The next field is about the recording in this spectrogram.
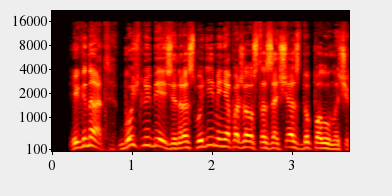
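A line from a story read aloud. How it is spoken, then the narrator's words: Called out downstairs. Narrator (Russian): крикнул я слуге, который остался внизу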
